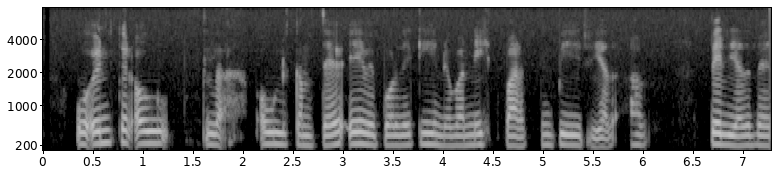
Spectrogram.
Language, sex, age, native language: Icelandic, female, 11, Icelandic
